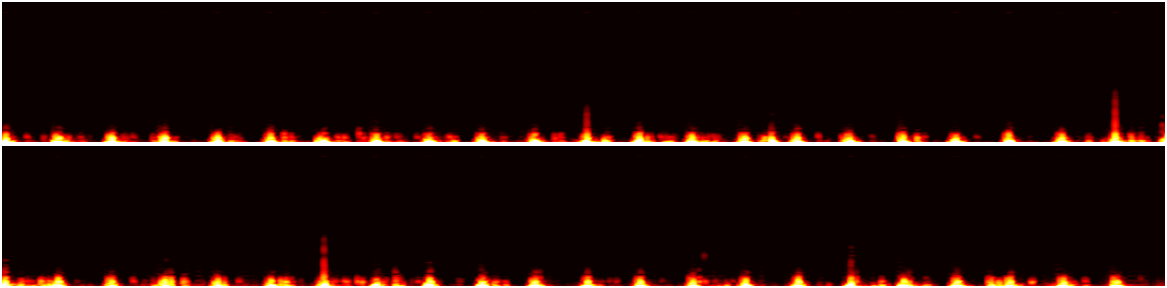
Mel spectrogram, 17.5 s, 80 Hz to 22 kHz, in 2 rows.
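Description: Regular, rapid lub-dub heartbeat through a stethoscope, roughly 75 beats a minute, with no clear extra sounds.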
